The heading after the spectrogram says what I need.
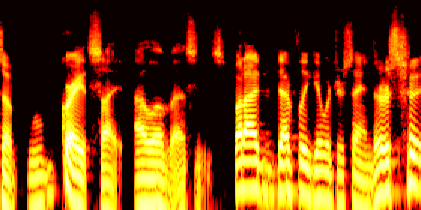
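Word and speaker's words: Ssense: s-s-e-n-s-e yeah we pronounce and I believe they pronounce the essence just well they're gonna um we were talking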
